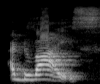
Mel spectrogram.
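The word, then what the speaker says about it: advice: এডভাইস এডভাইস হবে যখন এডভাইসটা noun হিসেবে আমরা ব্যবহার করব। যখন ভারব তখন এখানে এস হবে। উচ্চারণ কি? এডভাইস এডভাইস এখানে স এডভাইস এডভাইস থ্যাংক ইউ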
